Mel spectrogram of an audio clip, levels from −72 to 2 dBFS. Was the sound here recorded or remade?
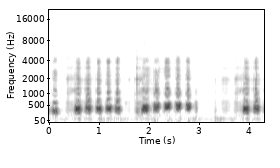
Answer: remade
